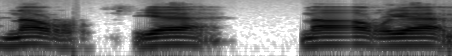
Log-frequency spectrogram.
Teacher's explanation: ro kalau dia sukun baris atas maka dia mufakham, dia tebal.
